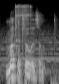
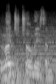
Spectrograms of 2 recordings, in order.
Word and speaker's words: mercantilism: teacher, because she always pronounced it mercantilism. Mercantilism, and I'm just like, no, it's mercantilism. And so I was just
